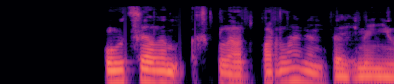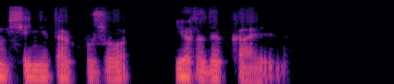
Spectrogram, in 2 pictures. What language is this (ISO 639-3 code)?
bel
